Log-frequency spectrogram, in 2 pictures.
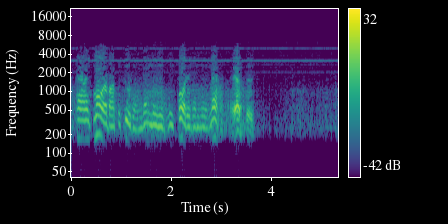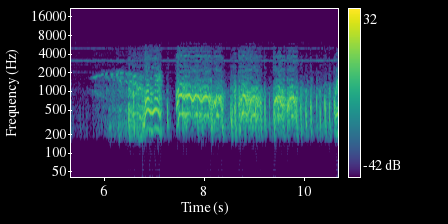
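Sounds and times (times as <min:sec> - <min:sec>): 
speech: 0:00.1 - 0:03.8, 0:06.8 - 0:09.7
big black horse neighing: 0:05.8 - 0:06.9.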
